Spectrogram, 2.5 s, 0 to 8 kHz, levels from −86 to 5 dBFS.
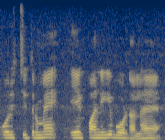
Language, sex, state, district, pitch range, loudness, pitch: Hindi, male, Uttar Pradesh, Saharanpur, 150-160 Hz, -16 LUFS, 155 Hz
